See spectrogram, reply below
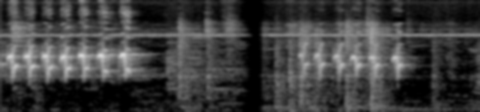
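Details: Sooty-headed bulbul singing in the morning, used to prompt other bulbuls to sing: a quick run of about seven bright, bubbly chirped notes, then a short pause and a second similar run, with a faint steady tone behind.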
